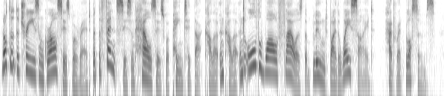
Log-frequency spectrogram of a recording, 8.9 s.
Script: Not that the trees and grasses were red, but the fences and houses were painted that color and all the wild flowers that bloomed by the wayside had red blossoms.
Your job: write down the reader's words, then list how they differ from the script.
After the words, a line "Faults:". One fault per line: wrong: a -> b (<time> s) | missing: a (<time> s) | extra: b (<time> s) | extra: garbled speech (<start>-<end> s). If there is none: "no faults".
Not that the trees and grasses were red, but the fences and houses were painted that color and color and all the wild flowers that bloomed by the wayside had red blossoms.
Faults:
extra: color and (4.5 s)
